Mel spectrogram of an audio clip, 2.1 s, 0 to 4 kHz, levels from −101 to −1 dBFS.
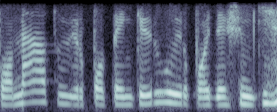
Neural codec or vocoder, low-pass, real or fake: none; 3.6 kHz; real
